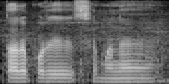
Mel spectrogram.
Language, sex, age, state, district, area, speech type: Odia, male, 18-30, Odisha, Balangir, urban, spontaneous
